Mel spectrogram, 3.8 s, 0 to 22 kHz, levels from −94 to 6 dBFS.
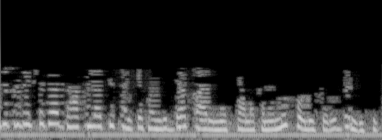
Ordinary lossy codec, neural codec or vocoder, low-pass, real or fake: MP3, 32 kbps; none; 3.6 kHz; real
